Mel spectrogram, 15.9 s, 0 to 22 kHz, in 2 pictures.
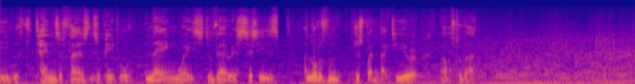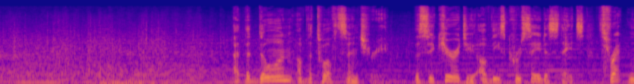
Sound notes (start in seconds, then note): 6.3 rumble of marching feet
